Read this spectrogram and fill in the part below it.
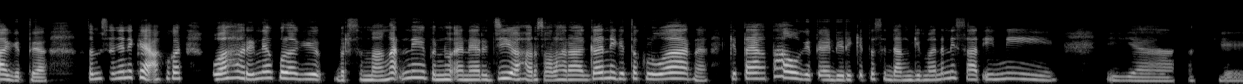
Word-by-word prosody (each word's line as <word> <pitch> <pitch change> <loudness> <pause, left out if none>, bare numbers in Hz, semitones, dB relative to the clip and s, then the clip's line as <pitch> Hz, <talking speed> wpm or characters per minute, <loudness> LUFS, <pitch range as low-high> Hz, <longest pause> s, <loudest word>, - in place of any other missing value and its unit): gitu 180 - -7
ya, - - +1 0.4
atau 245 - -3
misalnya 275 +1 -2
nih 310 - 0
kayak 310 - +7
aku 275 +3 -10
kan, 275 - +2 0.3
"Wah 255 +3 +5
hari 275 -4 +3
ini 285 +3 0
aku 290 0 0
lagi 245 -2 0 0.3
bersemangat 205 +4 +1
nih 315 0 +1
penuh 225 -1 +1
energi 215 +3 -1
ya, - - +4
harus 210 +2 -1
olahraga 220 +3 +1
nih 290 - +1
gitu, 255 +2 -4
keluar." 260 +2 +6
Nah, 175 - -5 0.3
kita 255 +1 -4
yang 265 - 0
tahu 305 -6 +4
gitu 225 - -4
ya, - - 0
diri 210 +1 -1
kita 245 - -7
sedang 200 -4 -2
gimana 210 +2 -4
nih 300 -1 -4
saat 225 -1 -1
ini. 250 +3 -6 1.0
Iya, 180 -2 -9 0.5
oke. 175 - -17
230 Hz, 185 wpm, -22 LUFS, 210-270 Hz, 1.0 s, kayak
